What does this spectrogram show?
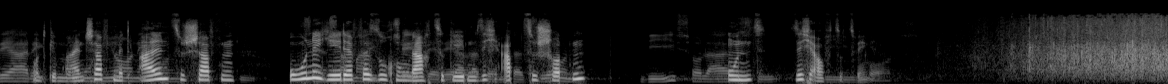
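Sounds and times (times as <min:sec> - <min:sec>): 
speech: 0:00.0 - 0:08.9
audience applause: 0:09.7 - 0:11.6.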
